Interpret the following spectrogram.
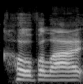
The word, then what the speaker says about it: Kovala: It's Kovalea. It's fairly It's just the emphasis of the beginning syllable. So Kovalea.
